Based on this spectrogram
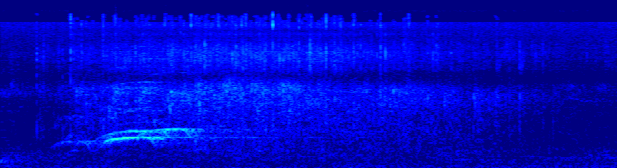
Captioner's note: applause, cheering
